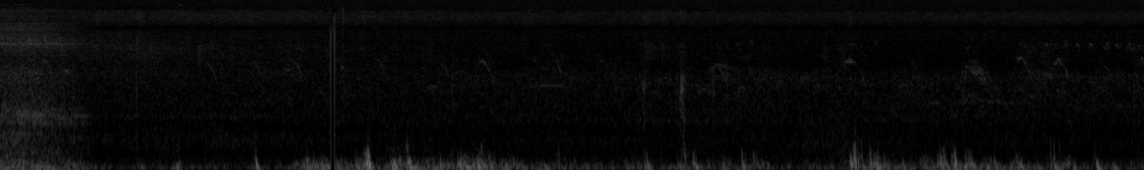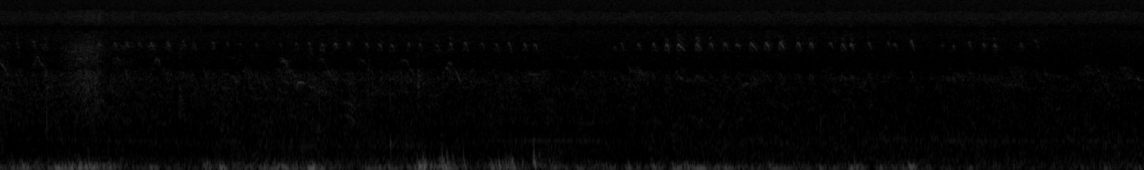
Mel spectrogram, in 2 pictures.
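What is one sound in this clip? Wind gusts blow in bursts outdoors, then die down.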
